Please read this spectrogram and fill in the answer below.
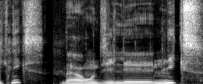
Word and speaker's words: Knicks: Bah, on dit les Knicks. Prononce comme pas le K. Le genou, c'est ni. C'est pas gni. C'est écrit Knicks.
